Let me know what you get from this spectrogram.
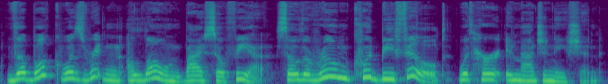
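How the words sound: It is said in a robotic voice.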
